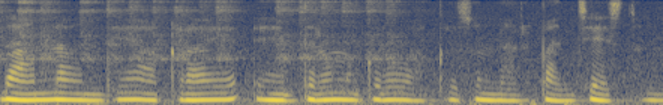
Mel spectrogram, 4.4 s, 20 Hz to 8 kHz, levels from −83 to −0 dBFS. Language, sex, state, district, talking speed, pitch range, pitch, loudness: Telugu, female, Andhra Pradesh, Manyam, 120 wpm, 170-185 Hz, 180 Hz, -16 LUFS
